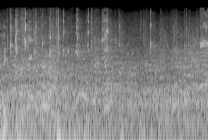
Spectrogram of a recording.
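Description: On-court sounds of a basketball game with almost no crowd: sneakers squeaking on the hardwood and the ball bouncing during a scramble under the basket, with many short sharp squeaks and knocks.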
